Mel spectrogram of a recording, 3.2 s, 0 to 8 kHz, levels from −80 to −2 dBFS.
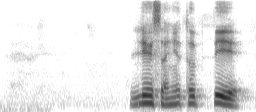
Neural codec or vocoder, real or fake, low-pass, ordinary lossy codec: codec, 16 kHz, 0.8 kbps, ZipCodec; fake; none; none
